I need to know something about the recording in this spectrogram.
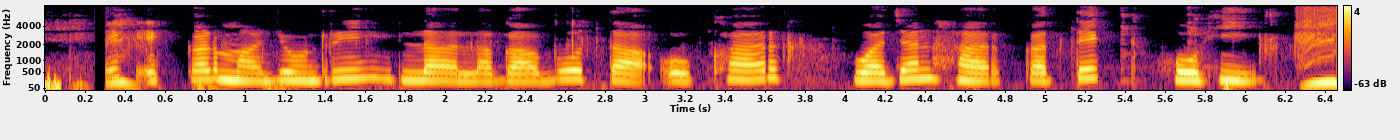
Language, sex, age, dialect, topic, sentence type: Chhattisgarhi, female, 25-30, Northern/Bhandar, agriculture, question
